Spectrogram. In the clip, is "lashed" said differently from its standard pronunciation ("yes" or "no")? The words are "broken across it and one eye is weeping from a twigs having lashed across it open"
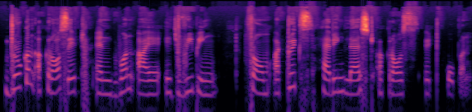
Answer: yes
